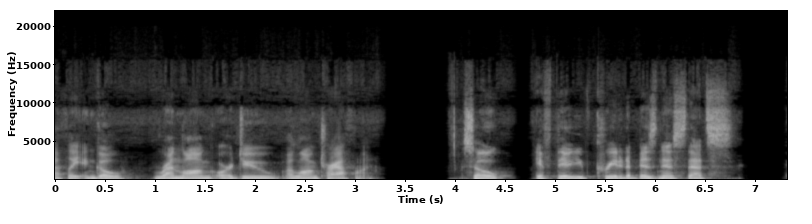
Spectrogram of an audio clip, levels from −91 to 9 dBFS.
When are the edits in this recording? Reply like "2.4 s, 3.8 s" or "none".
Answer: none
